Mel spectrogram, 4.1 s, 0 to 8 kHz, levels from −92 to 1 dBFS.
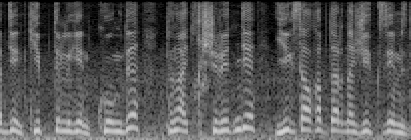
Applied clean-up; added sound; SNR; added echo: none; Car; 15 dB; none.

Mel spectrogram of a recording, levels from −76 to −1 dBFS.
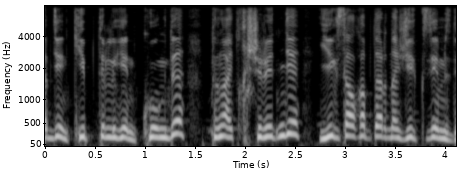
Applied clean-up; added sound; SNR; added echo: none; none; none; none.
